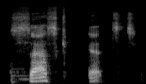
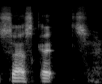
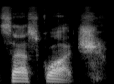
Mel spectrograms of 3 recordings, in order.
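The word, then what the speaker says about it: Sasq'ets: Saskets. Sounds Native American, doesn't it? Saskets. That's how it's pronounced, not Sasquatch. That's how some reporter said it. But the Pacific Northwest, in their Pacific Northwest languages, it's Saskets.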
